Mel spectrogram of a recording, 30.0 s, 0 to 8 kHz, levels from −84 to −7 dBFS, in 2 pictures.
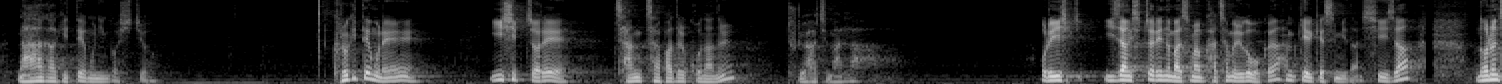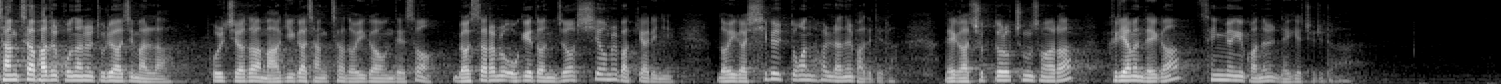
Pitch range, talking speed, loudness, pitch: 105-145 Hz, 290 characters per minute, -27 LUFS, 125 Hz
